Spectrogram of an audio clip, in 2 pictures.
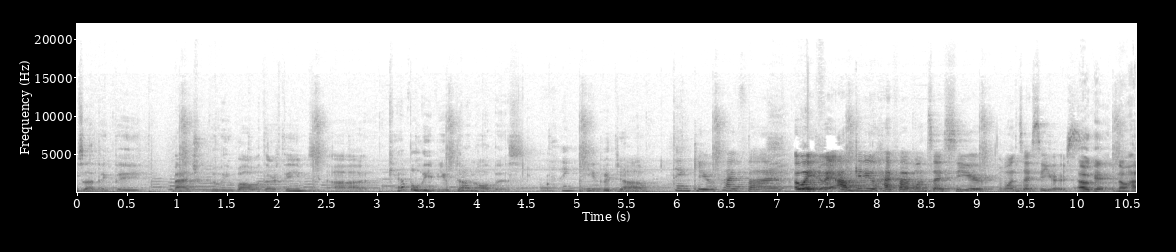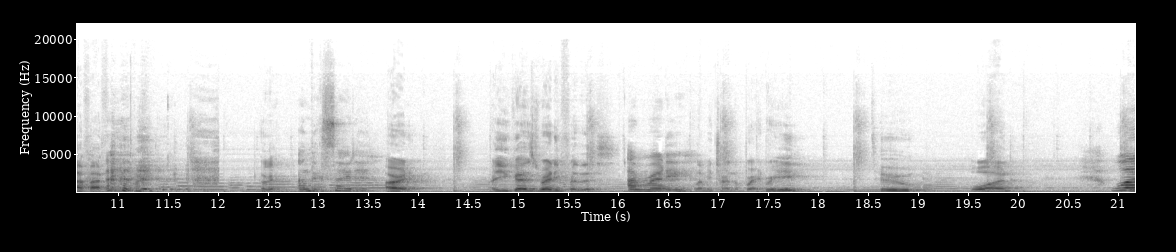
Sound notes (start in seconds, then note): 10.6 both chuckle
